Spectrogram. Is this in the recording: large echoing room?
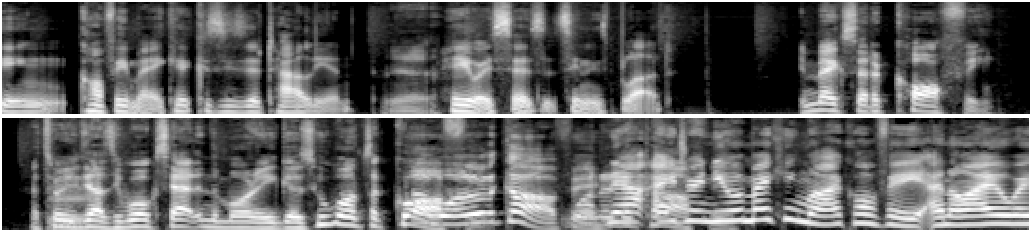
no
